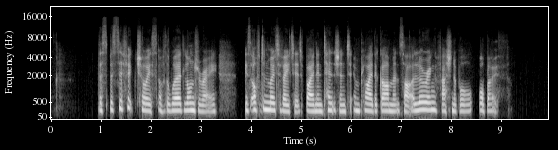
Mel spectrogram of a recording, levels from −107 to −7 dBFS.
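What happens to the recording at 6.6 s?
Nothing goes wrong at 6.6 s: the speech carries on intact through that moment, with no dropout, click, distortion or other fault to be heard.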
